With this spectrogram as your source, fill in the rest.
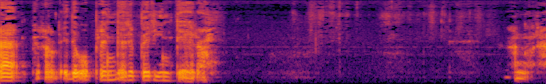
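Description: A crochet hook softly pulls yarn through stitches.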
